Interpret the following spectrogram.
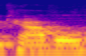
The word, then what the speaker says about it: Cavill: now Henry Cavill where I pronounced at cabell so whatever Henry Cavill who's also beautiful and seven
